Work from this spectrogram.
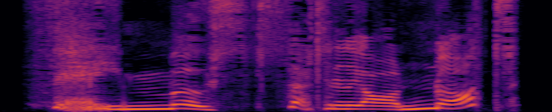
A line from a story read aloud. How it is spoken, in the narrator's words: scoffs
